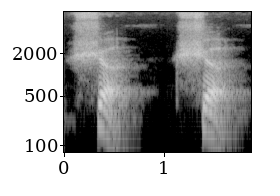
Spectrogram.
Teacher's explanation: तो श कहें, देखिए जीभ पूरा, मुंह पूरा नहीं खुला, श। मूर्धनी का कहेंगे, जीभ ऊपर ले जाएंगे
